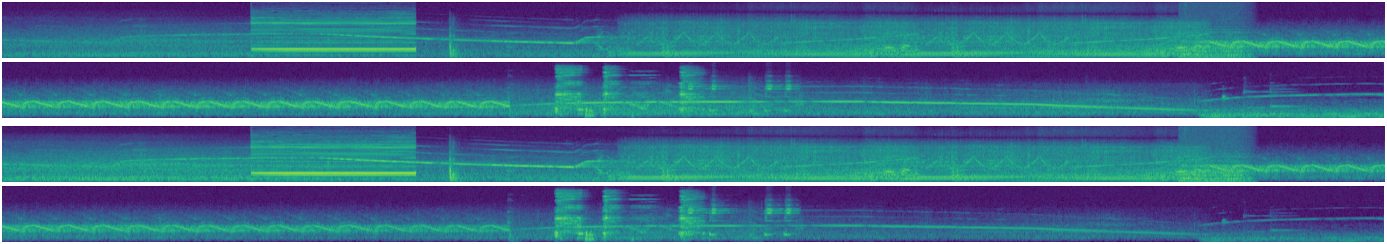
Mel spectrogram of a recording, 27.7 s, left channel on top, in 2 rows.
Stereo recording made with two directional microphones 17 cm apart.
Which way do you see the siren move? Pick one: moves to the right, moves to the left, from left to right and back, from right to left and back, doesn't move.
moves to the left.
